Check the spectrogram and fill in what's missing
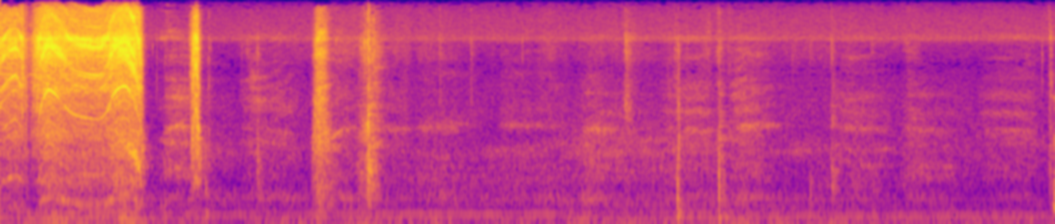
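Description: A power drill drives self-threading screws into a metal roof panel, one loud whirring burst at the start followed by scattered clanks and knocks on the metal.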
